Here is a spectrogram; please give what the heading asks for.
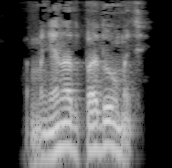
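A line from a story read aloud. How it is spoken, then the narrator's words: Gloomy. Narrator (Russian): мрачно уведомил Фитюк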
